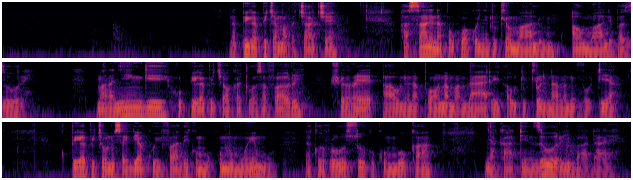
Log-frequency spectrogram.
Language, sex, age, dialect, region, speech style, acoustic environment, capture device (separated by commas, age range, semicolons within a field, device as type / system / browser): Swahili, male, 25-34, Kenya - Nairobi Sheng-influenced, Kenya, relaxed, silence, desktop / Windows / Chrome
